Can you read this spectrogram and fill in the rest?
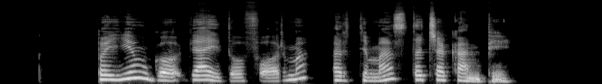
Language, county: Lithuanian, Kaunas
